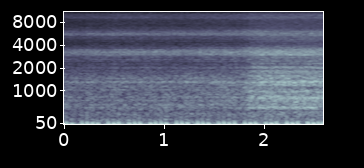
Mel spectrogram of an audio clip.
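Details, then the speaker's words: Acetylene torch converted to propane with a Gentec KA-51-TCPW kit, outdoors in light wind: steady roar, then brighter hiss as oxygen is added; correctly adjusted oxy-propane flame about 3.5 to 4 inches long. "add your oxygen and you'll hear the difference as it comes down"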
